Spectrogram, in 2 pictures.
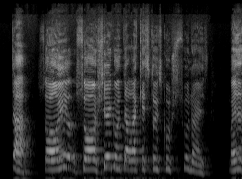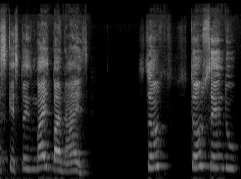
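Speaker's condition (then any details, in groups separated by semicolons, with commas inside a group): Cerebral palsy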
